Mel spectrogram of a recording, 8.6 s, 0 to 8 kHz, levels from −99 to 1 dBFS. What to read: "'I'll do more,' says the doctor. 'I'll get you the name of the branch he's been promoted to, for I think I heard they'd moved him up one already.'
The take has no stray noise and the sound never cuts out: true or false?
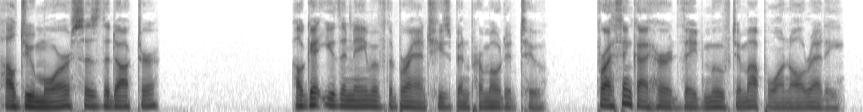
true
